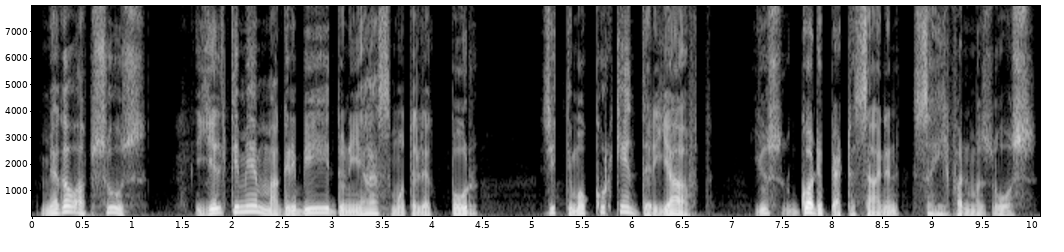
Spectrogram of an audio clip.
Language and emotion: Kashmiri, sad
